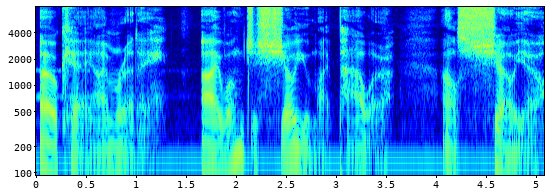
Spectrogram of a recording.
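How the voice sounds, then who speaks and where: A man's voice: low voice, measured pace, sharp tone, heavily acted. A man voicing a vengeful, menacing young card-duel villain in a dramatic, brooding manga style. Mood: menacing, smug. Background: background music.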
